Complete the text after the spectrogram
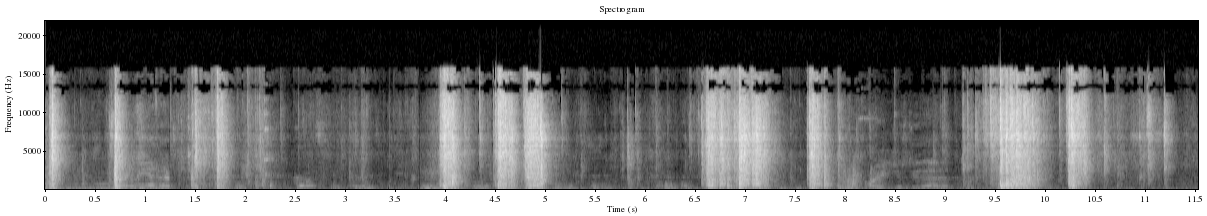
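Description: A panel creaks and scrapes as it is pried off a wall.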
